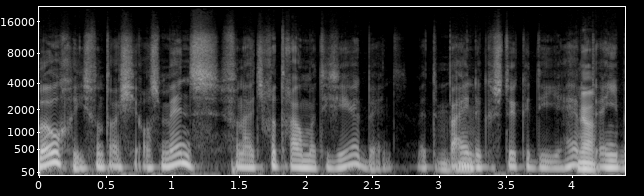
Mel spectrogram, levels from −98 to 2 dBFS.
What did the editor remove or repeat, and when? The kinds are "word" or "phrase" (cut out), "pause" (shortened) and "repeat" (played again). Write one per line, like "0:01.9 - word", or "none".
0:01.7 - phrase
